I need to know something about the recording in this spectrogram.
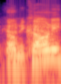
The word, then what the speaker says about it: Oconee: I saw that your old high school, pronounce it for everybody? Oconee County, which is 10 miles from Athens, Georgia,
